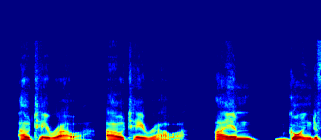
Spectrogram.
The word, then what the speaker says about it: Aotearoa: Margie says, the unpronounceable thing is pronounced Aotearoa. Aotearoa.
